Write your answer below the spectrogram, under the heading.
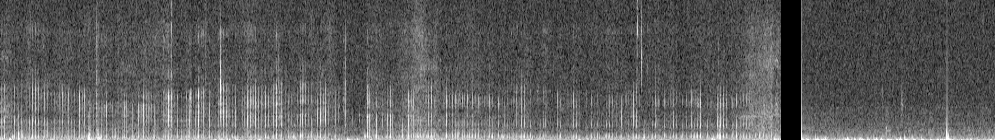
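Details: Tiny newly rescued palm-sized kittens purring loudly while being affectionate; a low, continuous rumbling purr fills the recording with soft rustling, then a brief gap and a few louder bumps near the end.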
